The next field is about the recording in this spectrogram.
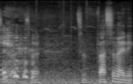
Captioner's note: laughs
